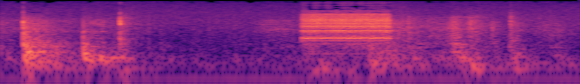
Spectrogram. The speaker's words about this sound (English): Bob, doorbell. I heard it.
